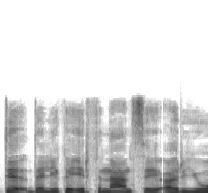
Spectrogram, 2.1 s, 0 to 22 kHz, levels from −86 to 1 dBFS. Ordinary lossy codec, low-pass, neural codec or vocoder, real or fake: AAC, 64 kbps; 10.8 kHz; none; real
